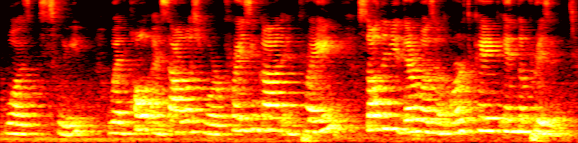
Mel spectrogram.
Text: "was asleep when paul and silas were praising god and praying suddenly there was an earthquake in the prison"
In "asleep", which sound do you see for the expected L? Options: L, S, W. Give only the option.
W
